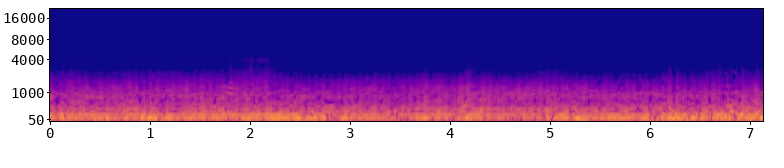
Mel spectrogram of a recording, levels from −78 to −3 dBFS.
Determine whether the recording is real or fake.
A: fake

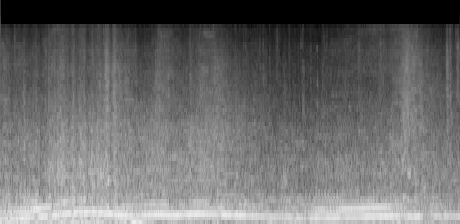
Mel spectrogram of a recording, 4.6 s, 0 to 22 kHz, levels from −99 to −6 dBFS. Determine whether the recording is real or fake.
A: real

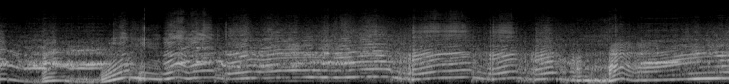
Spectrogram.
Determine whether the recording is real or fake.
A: real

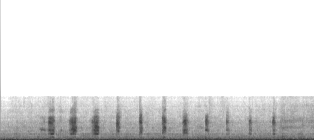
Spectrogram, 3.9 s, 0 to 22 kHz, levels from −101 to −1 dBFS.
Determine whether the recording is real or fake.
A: fake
